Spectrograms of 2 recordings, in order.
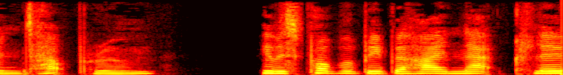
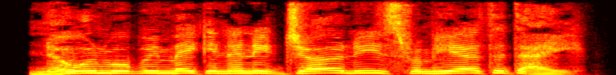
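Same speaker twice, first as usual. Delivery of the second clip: rough, gruff, raised voice; 2 semitones higher, 5 dB louder than usual. A man speaking up from the doorway, gruff voice. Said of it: "came a gruff voice at the door".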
